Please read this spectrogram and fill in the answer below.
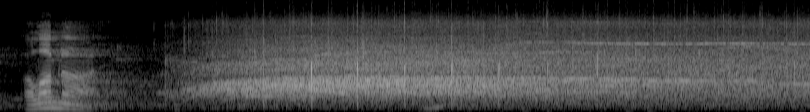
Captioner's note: applauding and cheering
